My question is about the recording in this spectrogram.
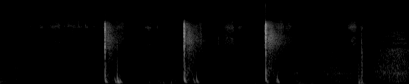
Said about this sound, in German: Okay, jetzt klatschen.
